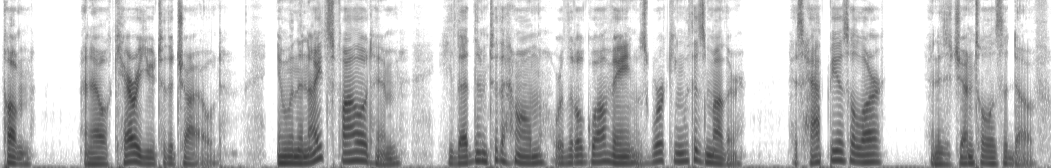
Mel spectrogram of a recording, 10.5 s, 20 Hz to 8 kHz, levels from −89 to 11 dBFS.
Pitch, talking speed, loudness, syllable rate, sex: 120 Hz, 230 wpm, -19 LUFS, 5.9 syllables/s, male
